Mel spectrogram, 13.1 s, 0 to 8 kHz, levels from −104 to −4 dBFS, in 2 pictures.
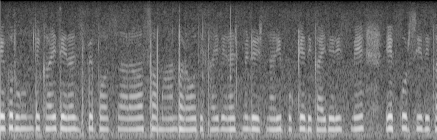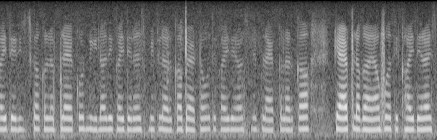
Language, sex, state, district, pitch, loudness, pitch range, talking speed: Hindi, female, Bihar, Lakhisarai, 240 Hz, -24 LUFS, 235-245 Hz, 260 wpm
